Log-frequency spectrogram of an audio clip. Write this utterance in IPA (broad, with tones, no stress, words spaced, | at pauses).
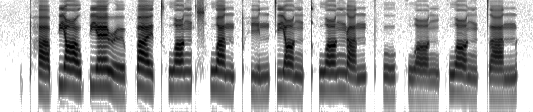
pʰä˨˩pjɑ˥˨ʊ̯pjɛ˦ɻɻ̩˨˩ pa˥˨ɪ̯ t̪ʰwɑ˦ŋt͡sʰwa˥˨n pʰi˨˦nt̪jɑ˥˨ŋ t̪ʰwɑ˦ŋa˨˦n pʰu˨˦kwɑ˨˩ŋkwɑ˥˨ŋ t̪a˦n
